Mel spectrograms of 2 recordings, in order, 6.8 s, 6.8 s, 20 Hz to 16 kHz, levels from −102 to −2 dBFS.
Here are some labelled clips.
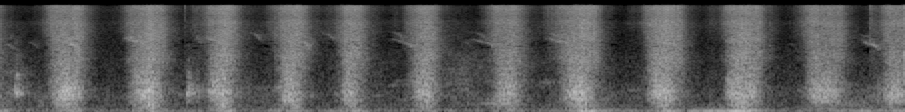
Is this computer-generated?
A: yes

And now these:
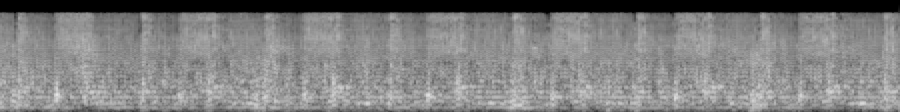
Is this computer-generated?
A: yes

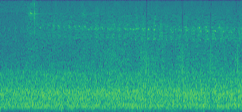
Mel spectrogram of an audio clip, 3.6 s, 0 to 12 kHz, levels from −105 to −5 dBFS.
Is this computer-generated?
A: no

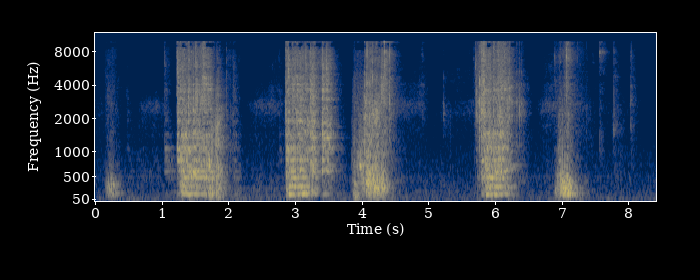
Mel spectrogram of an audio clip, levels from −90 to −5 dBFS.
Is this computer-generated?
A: yes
